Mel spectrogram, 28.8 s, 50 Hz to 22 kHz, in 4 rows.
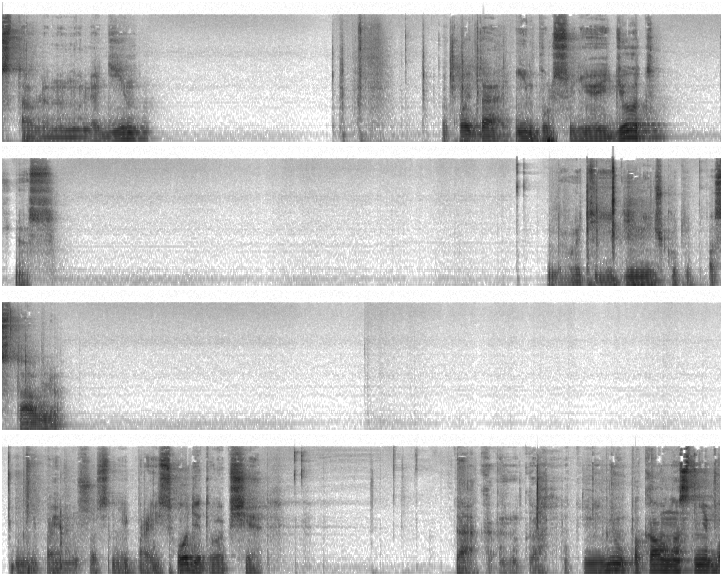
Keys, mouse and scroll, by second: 0.0 space, 3.7 space, 4.5 shift+Left, 12.3-13.7 drag, 14.1 middle click, 14.6 space, 23.9 space, 24.6-26.0 drag, 26.9 shift+Left, 27.5 space, 28.6 middle drag, 28.6 space.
